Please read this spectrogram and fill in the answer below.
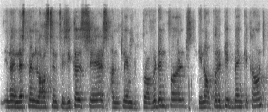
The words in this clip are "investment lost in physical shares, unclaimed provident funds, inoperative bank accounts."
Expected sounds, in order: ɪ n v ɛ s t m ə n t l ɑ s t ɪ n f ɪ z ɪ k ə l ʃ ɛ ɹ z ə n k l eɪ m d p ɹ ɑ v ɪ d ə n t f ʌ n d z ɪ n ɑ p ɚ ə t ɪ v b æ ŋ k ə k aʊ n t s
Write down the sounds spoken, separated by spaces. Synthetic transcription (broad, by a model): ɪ n v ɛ s t m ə n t l ɑ s t ɪ n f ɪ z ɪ k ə l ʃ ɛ ɹ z ə n k l eɪ m d p ɹ ɑ v ɪ d ə n t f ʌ n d s ɪ n ɑ p ɚ ə t ɪ v b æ ŋ k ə k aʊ n t s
